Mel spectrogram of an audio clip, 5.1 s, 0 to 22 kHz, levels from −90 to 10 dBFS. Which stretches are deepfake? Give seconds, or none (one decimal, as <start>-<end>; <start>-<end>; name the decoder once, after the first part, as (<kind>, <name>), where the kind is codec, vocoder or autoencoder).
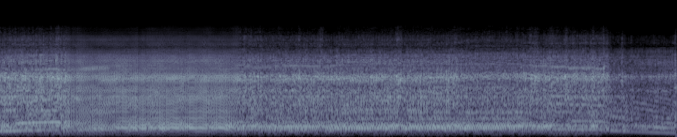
0.5-1.8 (vocoder, Vocos)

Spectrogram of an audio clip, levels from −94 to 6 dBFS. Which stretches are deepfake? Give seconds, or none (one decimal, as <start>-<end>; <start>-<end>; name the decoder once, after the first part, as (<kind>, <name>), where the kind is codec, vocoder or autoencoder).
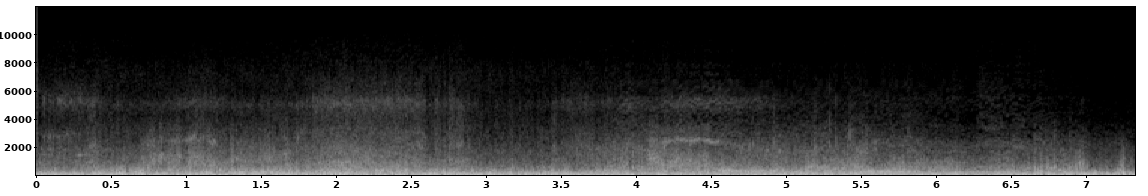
2.0-2.8 (vocoder, Vocos); 5.5-6.2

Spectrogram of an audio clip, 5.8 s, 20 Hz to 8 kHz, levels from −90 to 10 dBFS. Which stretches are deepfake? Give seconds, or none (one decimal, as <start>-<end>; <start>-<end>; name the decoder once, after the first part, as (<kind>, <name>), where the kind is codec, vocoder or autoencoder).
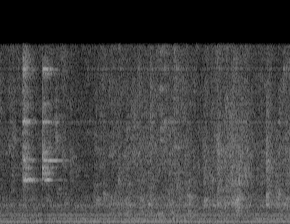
0.0-0.8 (vocoder, Vocos); 1.6-5.8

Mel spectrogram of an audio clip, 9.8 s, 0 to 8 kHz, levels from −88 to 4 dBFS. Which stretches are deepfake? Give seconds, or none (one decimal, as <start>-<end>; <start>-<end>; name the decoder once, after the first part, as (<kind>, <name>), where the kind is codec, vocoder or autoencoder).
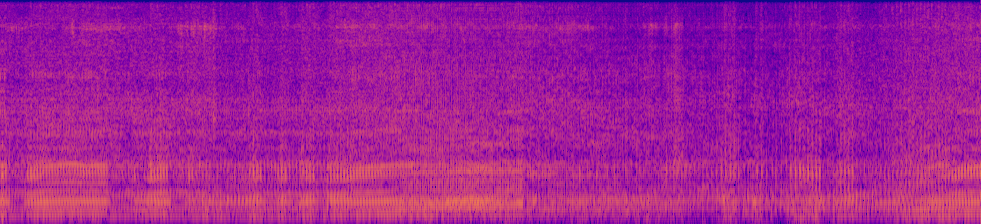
4.0-8.3 (vocoder, Vocos)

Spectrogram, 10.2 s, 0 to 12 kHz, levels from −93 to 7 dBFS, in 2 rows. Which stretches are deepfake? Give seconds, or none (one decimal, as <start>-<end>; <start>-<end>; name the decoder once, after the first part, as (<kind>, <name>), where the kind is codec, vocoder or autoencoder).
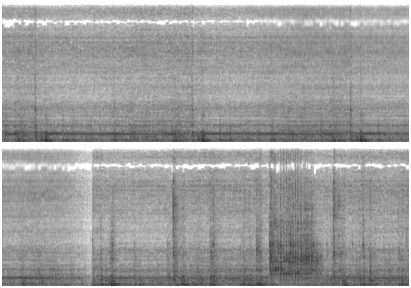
3.2-6.0 (vocoder, Vocos)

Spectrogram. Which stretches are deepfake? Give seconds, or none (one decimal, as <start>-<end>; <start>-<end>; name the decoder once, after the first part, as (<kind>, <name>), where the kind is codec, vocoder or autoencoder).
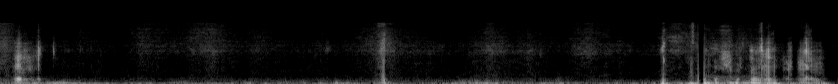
0.0-0.7 (vocoder, Vocos); 1.6-8.4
